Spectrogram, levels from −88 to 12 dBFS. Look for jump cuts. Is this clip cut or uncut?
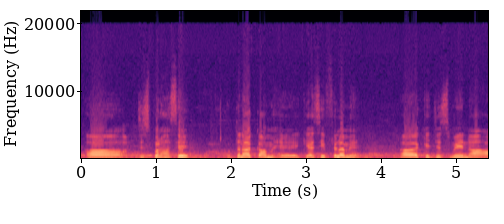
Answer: uncut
